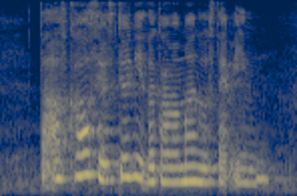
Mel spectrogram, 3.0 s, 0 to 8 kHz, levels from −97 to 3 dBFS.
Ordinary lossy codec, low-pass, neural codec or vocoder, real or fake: none; none; codec, 16 kHz, 16 kbps, FreqCodec, larger model; fake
